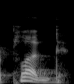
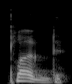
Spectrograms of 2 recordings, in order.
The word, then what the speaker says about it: plugged: And if we change the verb to past, we hear plugged. plugged The ED is pronounced with a D sound.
